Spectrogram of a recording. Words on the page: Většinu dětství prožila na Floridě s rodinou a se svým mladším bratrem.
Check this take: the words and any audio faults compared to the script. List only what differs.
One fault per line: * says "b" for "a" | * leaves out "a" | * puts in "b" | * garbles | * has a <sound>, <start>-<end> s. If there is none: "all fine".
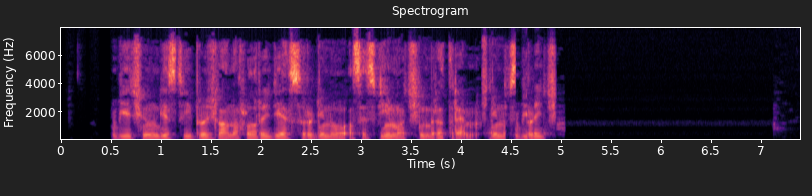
* garbles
